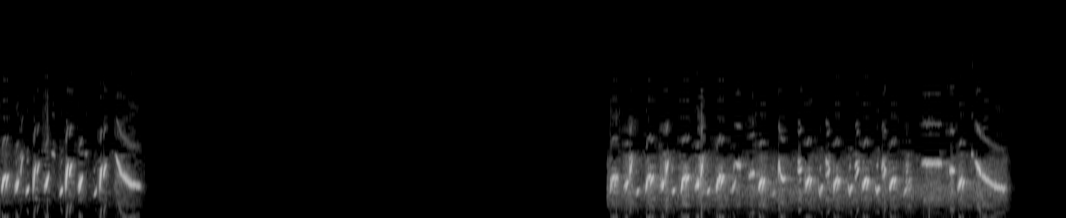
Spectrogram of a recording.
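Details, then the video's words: European goldfinch in maknin style, recorded for teaching young goldfinches: a short twittering phrase ending in a downward slur, then after a long pause a three-second run of rapid, jangling high notes with a buzzy middle. "chant maknin pour écolage jeune chardonneret"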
